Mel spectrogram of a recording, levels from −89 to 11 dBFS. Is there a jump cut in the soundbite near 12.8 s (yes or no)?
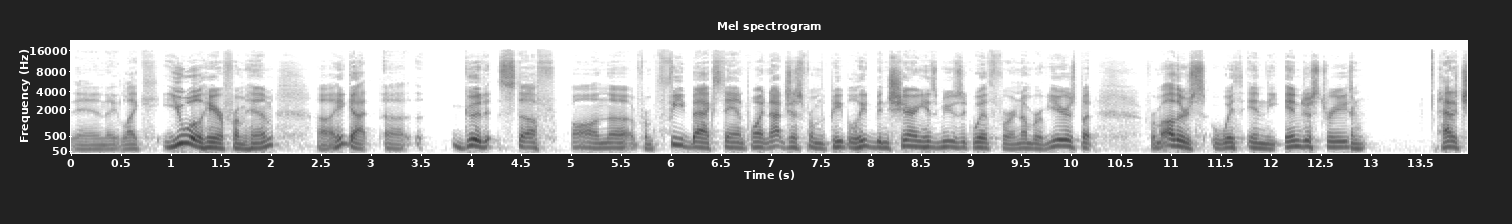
yes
